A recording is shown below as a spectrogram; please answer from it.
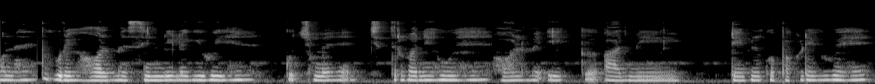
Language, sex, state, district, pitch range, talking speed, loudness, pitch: Hindi, female, Maharashtra, Pune, 190-200 Hz, 145 wpm, -19 LUFS, 195 Hz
